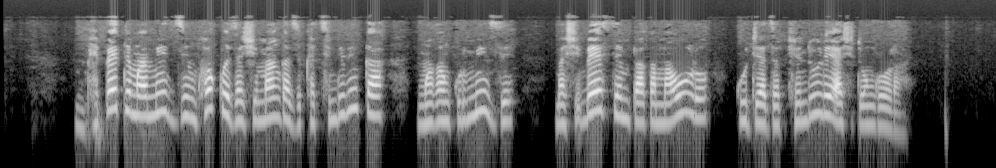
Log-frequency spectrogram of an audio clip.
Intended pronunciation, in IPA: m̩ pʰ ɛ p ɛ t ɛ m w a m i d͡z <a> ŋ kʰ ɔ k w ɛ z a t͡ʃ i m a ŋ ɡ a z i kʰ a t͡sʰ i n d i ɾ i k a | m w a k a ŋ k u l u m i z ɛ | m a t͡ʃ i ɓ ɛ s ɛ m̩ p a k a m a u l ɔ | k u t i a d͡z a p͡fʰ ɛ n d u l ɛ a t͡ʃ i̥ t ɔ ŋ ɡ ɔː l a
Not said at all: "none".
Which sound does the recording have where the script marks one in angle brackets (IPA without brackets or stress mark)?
i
